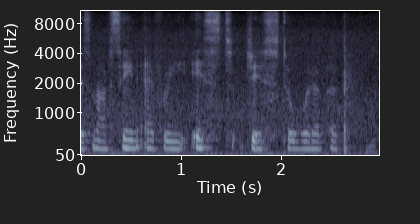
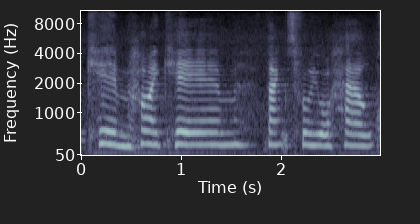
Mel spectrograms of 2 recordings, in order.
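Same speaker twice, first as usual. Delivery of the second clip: hoarse, strained voice from a virus; losing voice; 6 semitones higher, 7 dB louder, much slower than usual. Real, not acted. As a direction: voice giving out, hoarse and worn. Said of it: "Sorry, I'm losing my voice now".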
